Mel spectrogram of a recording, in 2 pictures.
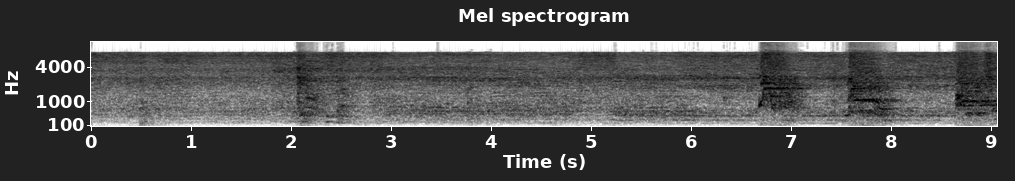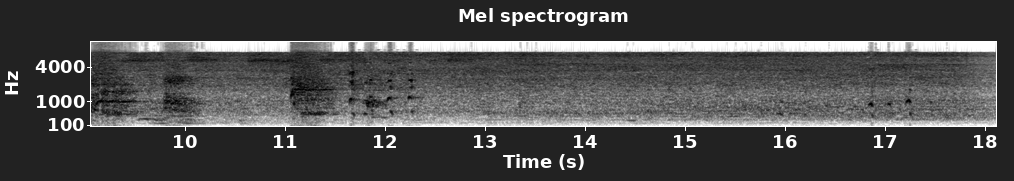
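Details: Young female dog Gresca, five months old, barks repeatedly at a vacuum cleaner, loud sharp barks in irregular bursts, some doubled, over the constant whooshing drone of the running machine.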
